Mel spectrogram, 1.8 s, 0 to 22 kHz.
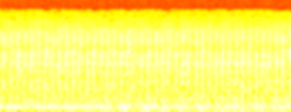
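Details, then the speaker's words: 1972 Datsun 510 with KA24DET turbo swap, after exhaust repair and swapping polyurethane motor mounts for rubber: steady low drone with uneven lumpy beat; idle still low and slightly shaky but better. "all right so it's still idling kind of low right now but I don't know if you guys can tell on camera I don't if you can tell but it's better at idle"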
